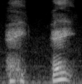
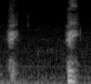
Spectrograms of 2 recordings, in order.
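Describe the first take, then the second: First: It is said in a full, Oogie Boogie-like voice. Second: It is whispered.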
